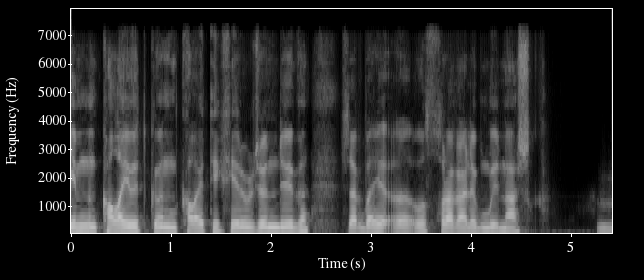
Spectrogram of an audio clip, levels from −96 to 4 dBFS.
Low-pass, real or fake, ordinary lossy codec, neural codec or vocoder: 7.2 kHz; fake; none; codec, 16 kHz, 2 kbps, X-Codec, HuBERT features, trained on LibriSpeech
